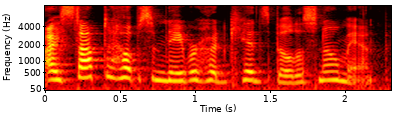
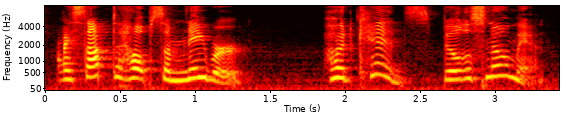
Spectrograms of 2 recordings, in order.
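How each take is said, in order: First: Neighborhood kids gets no special emphasis. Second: Neighborhood kids gets strong, odd emphasis. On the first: The speaker calls it right. "here's how I would have delivered that" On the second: The speaker calls it wrong. "The way she inflected it, it didn't sound right"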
